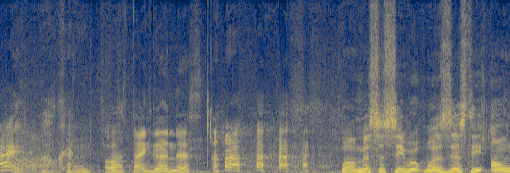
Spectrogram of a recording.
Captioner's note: chuckles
